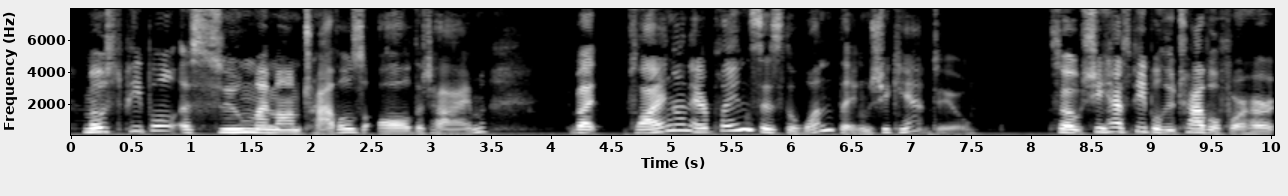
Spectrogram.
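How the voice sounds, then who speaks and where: Expressive woman reading a novel aloud. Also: mid-range voice, no room sound. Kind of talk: expressive first-person audiobook narration of a middle grade novel.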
